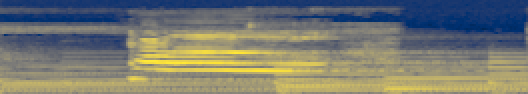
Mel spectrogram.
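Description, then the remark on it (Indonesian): A cat gives one long, drawn-out meow, fairly loud, rising then trailing off over a soft, steady background hum, with a brief quieter mew shortly after. “Ucap Dilana kepada kucingnya. Tapi si kucing tetap diam di tempatnya.”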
